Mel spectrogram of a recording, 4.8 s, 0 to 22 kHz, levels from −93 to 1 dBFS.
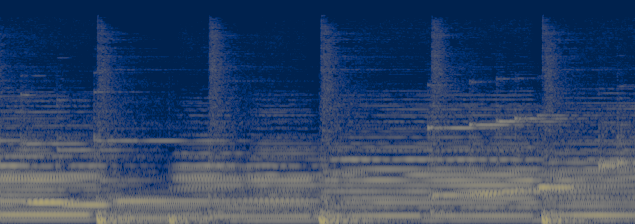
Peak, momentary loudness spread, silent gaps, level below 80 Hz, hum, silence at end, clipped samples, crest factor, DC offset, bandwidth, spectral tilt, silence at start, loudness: -22 dBFS; 7 LU; none; -46 dBFS; none; 0 s; under 0.1%; 16 dB; under 0.1%; 16 kHz; -7 dB/octave; 0 s; -38 LUFS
